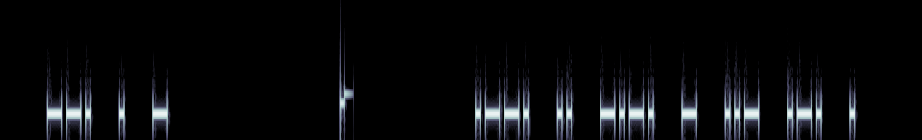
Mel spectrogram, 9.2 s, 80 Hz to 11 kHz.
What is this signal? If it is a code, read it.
Morse code, heard as a keyed tone, about 25 wpm, spaced as for 18 wpm, 690 Hz. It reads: GET PICTURE
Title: 2x Character Spacing - Top 200 Words - 25wpm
